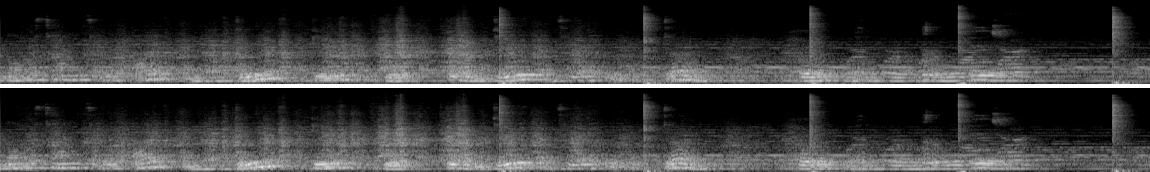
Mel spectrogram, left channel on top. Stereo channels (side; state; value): both; normal; correlation 0.67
